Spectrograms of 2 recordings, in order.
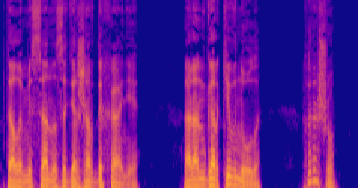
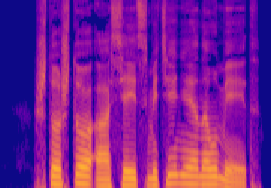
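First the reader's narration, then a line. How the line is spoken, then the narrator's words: Drawled. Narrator (Russian): протянула Семирак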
